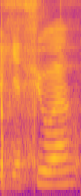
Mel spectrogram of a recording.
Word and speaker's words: Yeshua: Yahushua or Yeshua. How would you spell that?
